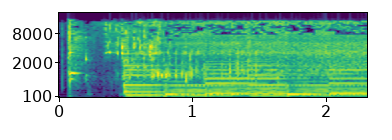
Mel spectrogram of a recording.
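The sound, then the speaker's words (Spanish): A bottle of Cusqueña beer is opened with a brief hissing burst, then poured in a loud, steady gurgling stream whose tone rings through the fill. “O mientras destapas una cusqueña y la disfrutas con ese plato que tanto te gusta.”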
